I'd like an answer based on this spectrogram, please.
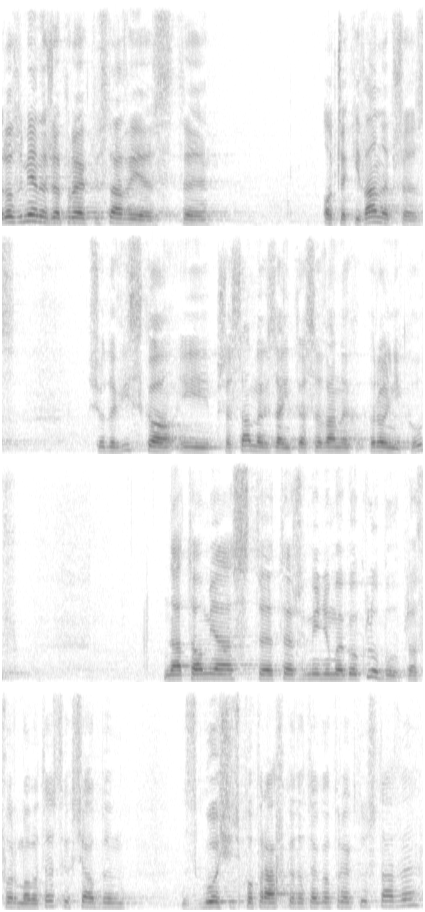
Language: Polish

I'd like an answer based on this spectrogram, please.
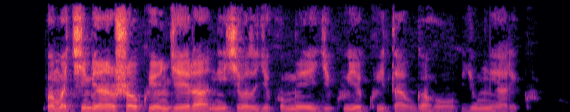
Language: Kinyarwanda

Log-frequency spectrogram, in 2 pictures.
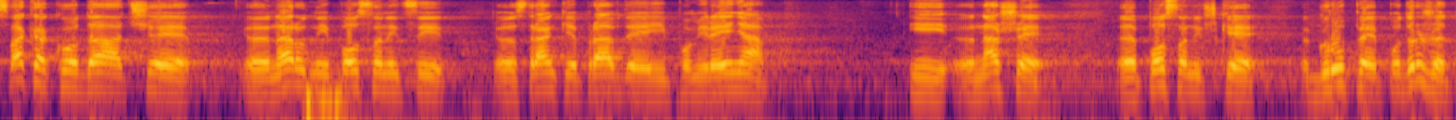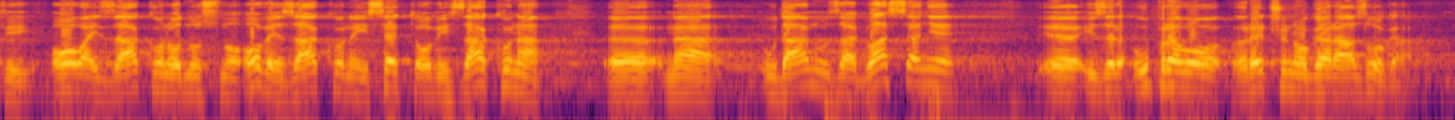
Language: Serbian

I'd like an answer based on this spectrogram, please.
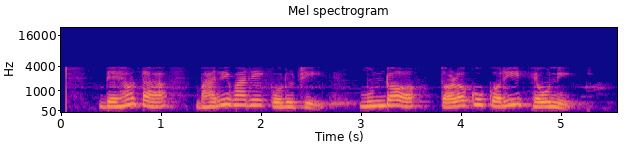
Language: Odia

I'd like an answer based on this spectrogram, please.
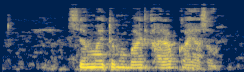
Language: Kalasha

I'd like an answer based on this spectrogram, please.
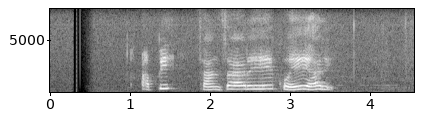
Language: Sinhala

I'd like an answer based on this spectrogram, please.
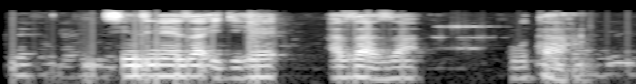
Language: Kinyarwanda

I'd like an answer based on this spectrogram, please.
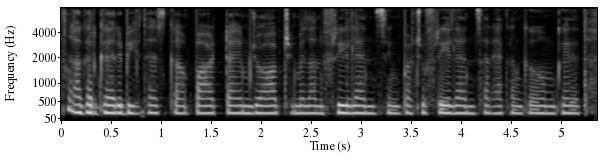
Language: Kashmiri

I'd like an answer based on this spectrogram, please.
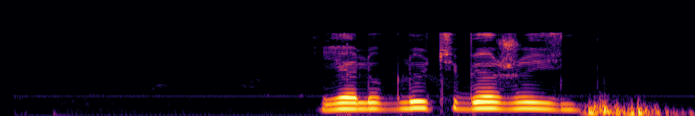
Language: Russian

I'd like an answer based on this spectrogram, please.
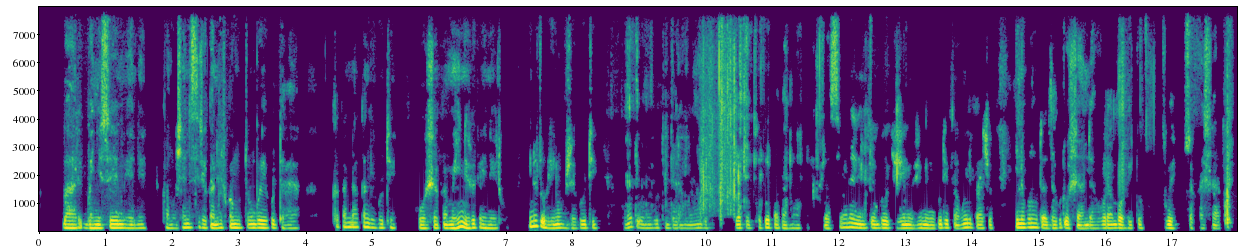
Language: Ndau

